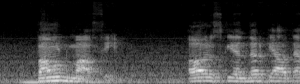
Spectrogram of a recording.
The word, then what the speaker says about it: morpheme: मॉर्फीम, पहले तो उसकी प्रोनाउंसिएशन ठीक कीजिए. मॉर्फीम, मॉर्फीम जो है, हाँ यस, जैसे मिनिमल, फा,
